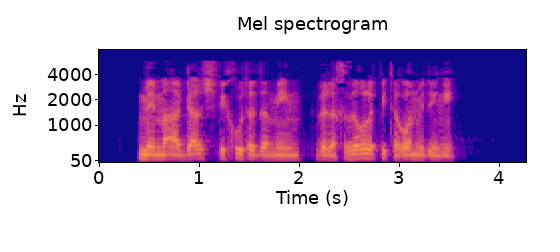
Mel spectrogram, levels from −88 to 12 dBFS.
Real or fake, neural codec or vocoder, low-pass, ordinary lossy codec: real; none; 7.2 kHz; MP3, 24 kbps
